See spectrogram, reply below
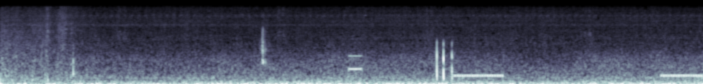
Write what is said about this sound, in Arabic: رد على الجوال، دامك على حق، رد على الجوال.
